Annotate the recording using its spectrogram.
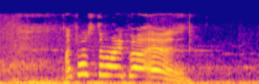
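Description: A young woman speaks into a microphone with animation.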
